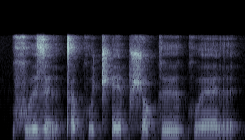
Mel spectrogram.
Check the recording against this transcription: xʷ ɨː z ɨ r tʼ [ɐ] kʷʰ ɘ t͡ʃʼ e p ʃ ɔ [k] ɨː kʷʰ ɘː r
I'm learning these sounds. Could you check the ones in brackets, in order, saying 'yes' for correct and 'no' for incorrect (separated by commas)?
yes, yes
